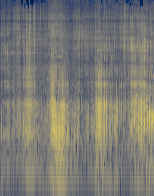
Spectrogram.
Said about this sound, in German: That's a male. He's not farting. He's just showing his opinion. Menschen sehen sie so gut wie nie. Angst haben sie keine. Das hier ist ihr Territorium. Das machen die Seeelefanten laut grunzend klar.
